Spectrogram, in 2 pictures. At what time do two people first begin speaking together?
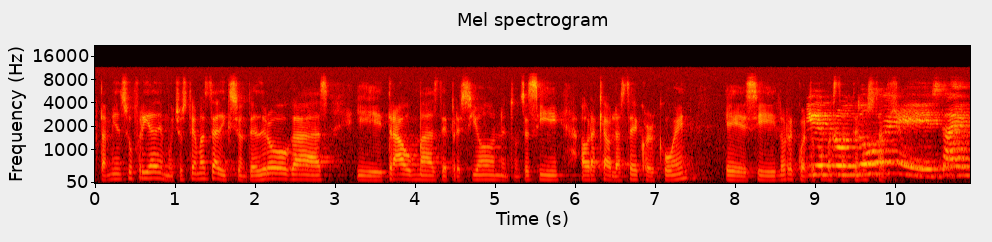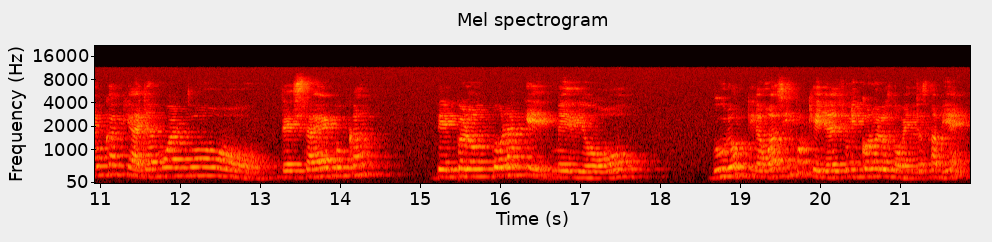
9 s

